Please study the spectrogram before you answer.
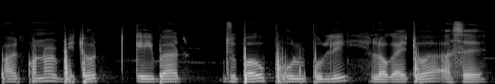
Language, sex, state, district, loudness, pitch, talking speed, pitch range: Assamese, male, Assam, Sonitpur, -24 LUFS, 130 Hz, 95 wpm, 125-140 Hz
